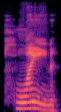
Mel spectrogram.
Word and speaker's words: plain: There is an A followed by a consonant followed by a silent E. The silent E lets us know the A says its name. So what sound does this A make? A, that's correct. Let's sound out the word together. P-L-A-N. Plain. The E is silent.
